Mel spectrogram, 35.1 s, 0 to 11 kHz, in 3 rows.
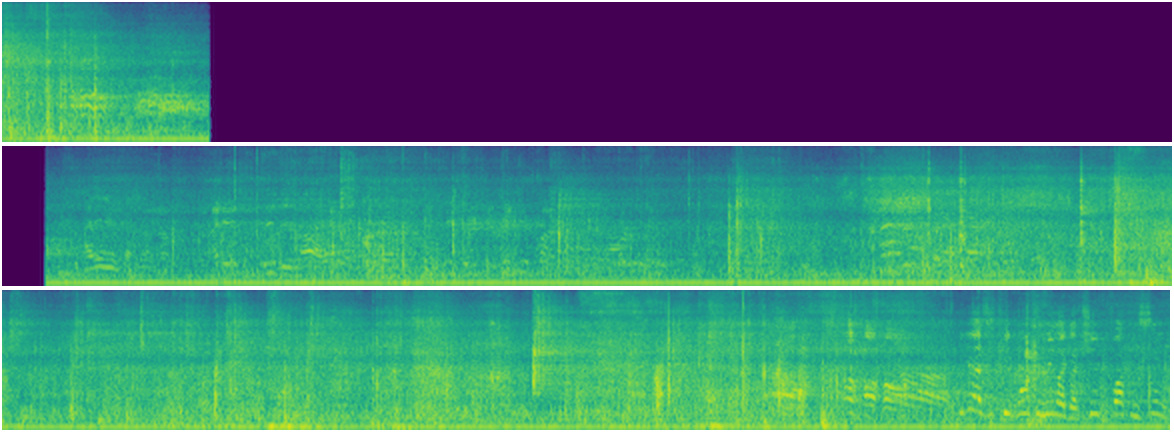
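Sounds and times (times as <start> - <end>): hockey sticks and puck clacking: 0.0 - 1.8, 12.9 - 35.0
steady low hum: 12.2 - 35.0
skates scraping on ice: 14.0 - 35.0.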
